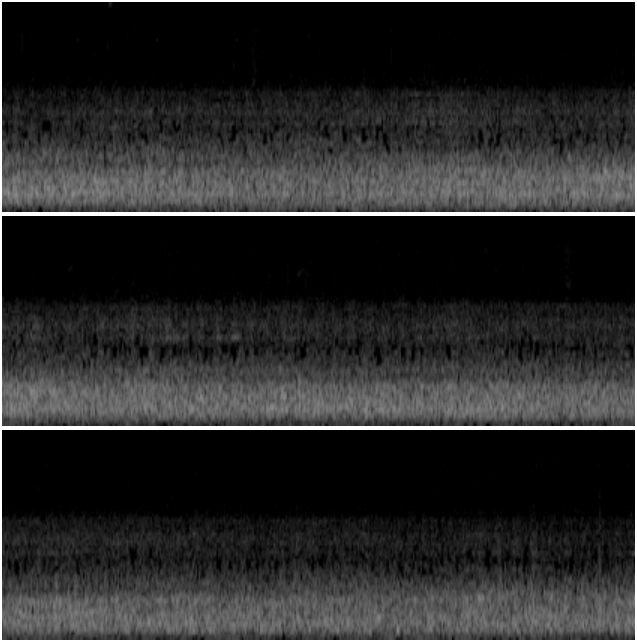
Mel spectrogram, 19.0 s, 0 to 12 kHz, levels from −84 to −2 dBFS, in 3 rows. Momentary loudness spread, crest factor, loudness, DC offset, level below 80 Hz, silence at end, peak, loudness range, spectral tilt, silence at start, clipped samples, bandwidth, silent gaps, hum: 3 LU; 14 dB; -45 LUFS; under 0.1%; -70 dBFS; 0 s; -30 dBFS; 2 LU; -7 dB/octave; 0 s; under 0.1%; 12 kHz; none; none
